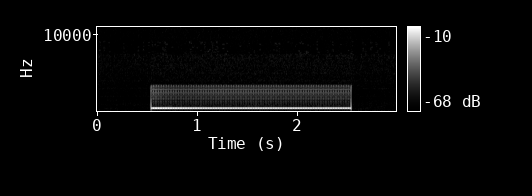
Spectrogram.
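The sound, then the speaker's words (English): A single steady electronic ring tone on a phone line, from a call that goes unanswered and is pushed to voicemail, lasts about two seconds, clear and fairly loud, then stops, with near silence around it and no voices. “He ain't gonna answer. He's probably in class, huh?”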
